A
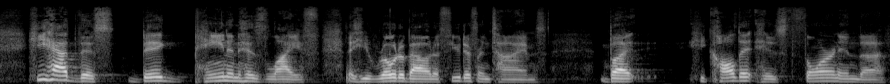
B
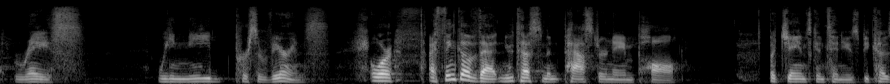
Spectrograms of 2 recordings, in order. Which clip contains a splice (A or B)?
B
